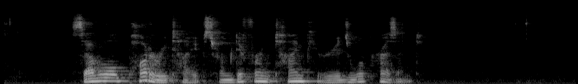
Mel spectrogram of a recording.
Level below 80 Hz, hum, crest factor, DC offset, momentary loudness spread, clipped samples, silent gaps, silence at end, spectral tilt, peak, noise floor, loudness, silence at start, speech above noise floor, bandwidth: -56 dBFS; none; 16 dB; under 0.1%; 9 LU; under 0.1%; none; 1.6 s; -5.5 dB/octave; -16 dBFS; -66 dBFS; -31 LUFS; 0.75 s; 36 dB; 11 kHz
